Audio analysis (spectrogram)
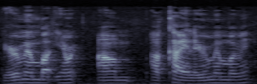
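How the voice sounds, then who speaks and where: A young Jamaican man talks casually, as on a prank call. His delivery is quick and his tone bright and forward, over faint background noise. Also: medium pitch, level tone. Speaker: prank caller. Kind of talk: casual phone chat.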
